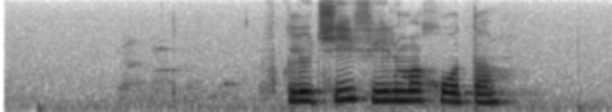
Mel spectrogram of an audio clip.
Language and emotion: Russian, neutral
